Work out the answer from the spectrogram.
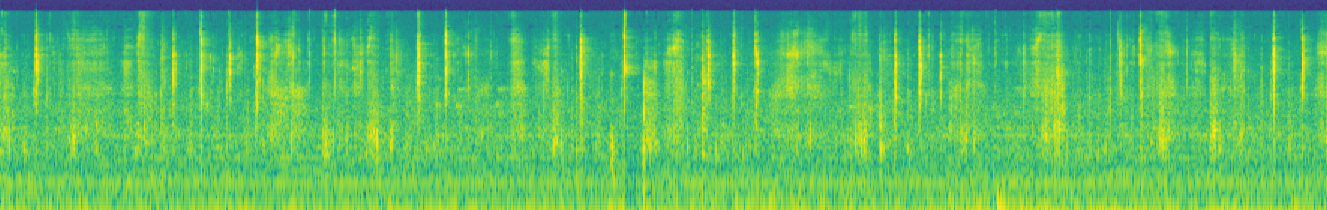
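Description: Close-up eating sounds of a person biting and chewing spicy crayfish tails, a steady run of small mouth clicks and smacks.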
